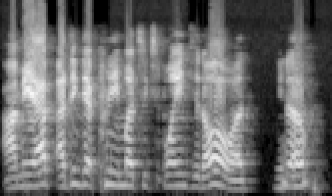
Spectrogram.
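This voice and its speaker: This is a man hosting a laid-back sports podcast. His voice sits high and sounds bright and forward. He talks loosely, doubling back and repeating words. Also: fairly quick, low-quality recording. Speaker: podcast host. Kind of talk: casual sports talk.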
